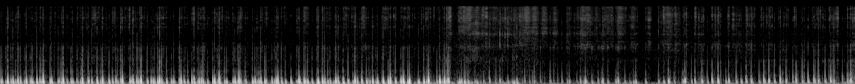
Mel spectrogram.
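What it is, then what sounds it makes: Styrofoam scratched. Fingernails scratch and rub a white styrofoam shape, making a dense run of rapid, gritty scratches with a heavy low thump in each stroke. About halfway through, the strokes turn lighter and quieter, with a faint high hiss, before the steady scratching continues to the end.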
